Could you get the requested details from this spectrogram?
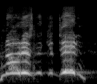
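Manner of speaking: outraged sister. Retold or imitated. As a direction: voice her disbelief up high. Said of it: "The sister's like".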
